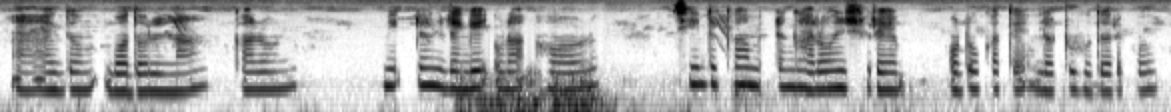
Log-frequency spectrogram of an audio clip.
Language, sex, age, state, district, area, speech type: Santali, female, 18-30, West Bengal, Birbhum, rural, spontaneous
